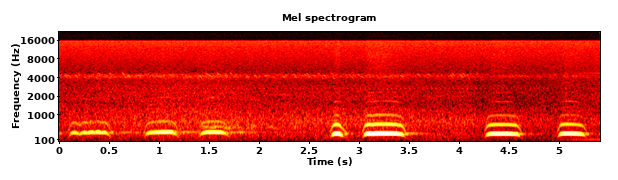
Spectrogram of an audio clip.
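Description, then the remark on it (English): Deep, resonant hoots of a great horned owl in a rhythmic series, two short groups of soft low notes, clear against a quiet background with no talking. “The Cornell Lab of Ornithology describes these birds as the quintessential owl of storybooks, with long ear-like tufts, an intimidating yellow-eyed stare, and a deep hooting voice.”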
